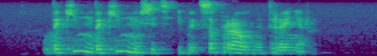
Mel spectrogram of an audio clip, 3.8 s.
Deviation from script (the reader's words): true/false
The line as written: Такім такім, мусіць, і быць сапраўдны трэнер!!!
false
